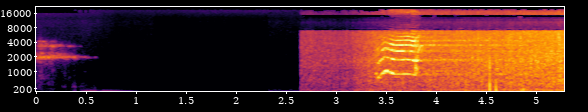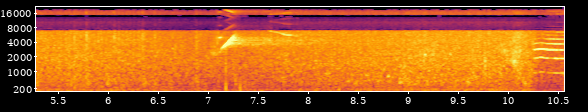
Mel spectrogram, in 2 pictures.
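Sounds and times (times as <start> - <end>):
steady hiss: 2.7 - 10.5
orca harmonic call: 3.2 - 10.5.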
